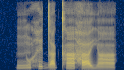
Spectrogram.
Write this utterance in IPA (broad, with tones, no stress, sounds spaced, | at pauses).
ɲ ũ˨ h ɪ˦ d a˨ kʰ ã˦ h a˦˨ j ã˨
